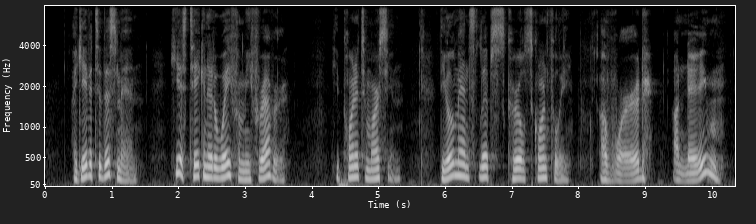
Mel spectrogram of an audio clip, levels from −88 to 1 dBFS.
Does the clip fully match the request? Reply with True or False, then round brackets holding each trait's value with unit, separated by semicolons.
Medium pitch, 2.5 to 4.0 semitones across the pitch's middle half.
False (160 Hz; 4.8 semitones)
